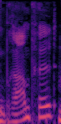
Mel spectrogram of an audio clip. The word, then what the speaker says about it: Bramfeld: Es ist die Leiche einer Frau in, habe ich es richtig gesagt, in Bramfeld? – Mhm.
